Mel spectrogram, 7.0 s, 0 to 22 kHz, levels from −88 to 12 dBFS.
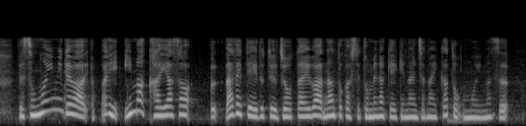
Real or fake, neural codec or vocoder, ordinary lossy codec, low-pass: real; none; none; 7.2 kHz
